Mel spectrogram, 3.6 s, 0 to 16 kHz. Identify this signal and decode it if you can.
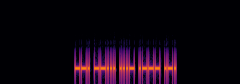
Morse code, heard as a keyed tone, about 49 wpm, 700 Hz. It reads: G7VJR
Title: Call Signs Repeated 3x - 50wpm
